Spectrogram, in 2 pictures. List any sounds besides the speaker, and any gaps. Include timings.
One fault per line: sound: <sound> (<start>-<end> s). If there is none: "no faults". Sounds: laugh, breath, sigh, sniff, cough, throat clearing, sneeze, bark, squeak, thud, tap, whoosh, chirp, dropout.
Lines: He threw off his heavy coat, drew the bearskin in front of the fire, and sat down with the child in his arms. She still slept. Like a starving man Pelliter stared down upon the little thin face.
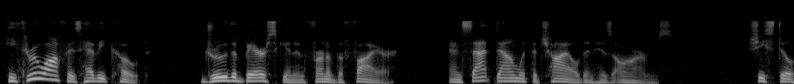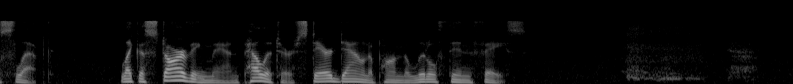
sound: sniff (14.0-15.6 s)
